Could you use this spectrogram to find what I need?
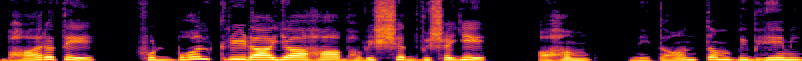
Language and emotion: Sanskrit, fearful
